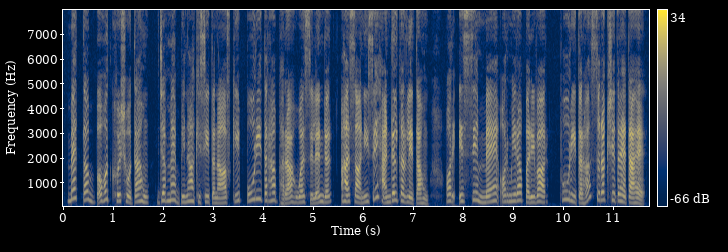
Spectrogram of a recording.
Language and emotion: Hindi, happy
